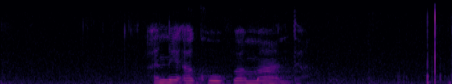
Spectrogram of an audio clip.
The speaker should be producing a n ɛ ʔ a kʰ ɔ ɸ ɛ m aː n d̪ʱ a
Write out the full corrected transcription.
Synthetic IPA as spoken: a n ɛ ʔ a kʰ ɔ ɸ a m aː n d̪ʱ a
